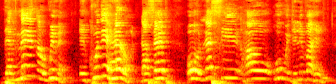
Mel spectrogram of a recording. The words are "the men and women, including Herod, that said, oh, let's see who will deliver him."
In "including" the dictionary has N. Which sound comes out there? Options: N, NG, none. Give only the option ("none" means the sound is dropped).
none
